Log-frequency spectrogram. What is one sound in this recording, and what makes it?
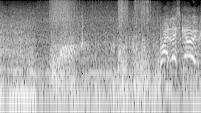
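Pneumatic wheel guns whir in short bursts.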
